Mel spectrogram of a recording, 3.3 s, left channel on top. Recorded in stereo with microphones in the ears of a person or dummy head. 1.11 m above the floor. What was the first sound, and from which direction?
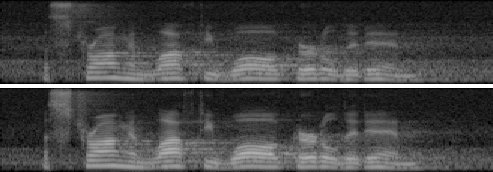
A man speaking, 35° right (ahead or behind).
